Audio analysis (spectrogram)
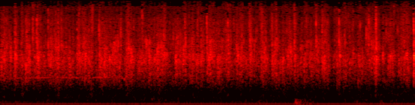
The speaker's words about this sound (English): I think you are clapping. Keep on clapping.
